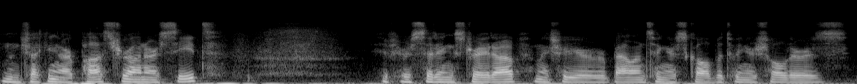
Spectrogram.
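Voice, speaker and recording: A man with a low, very mellow voice leads a guided meditation. His delivery is calm and gentle, staying very even in tone from phrase to phrase. The recording is slightly dull and muffled. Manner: calm, gentle, unhurried guiding. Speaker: meditation teacher.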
